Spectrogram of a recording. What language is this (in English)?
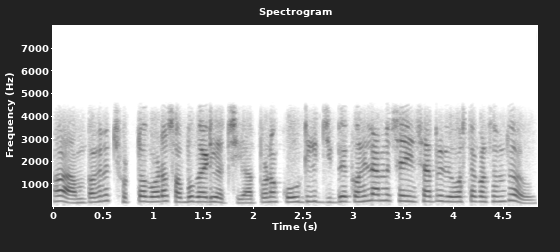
Odia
